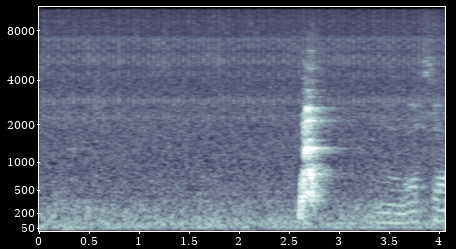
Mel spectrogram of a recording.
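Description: A dog barks once, sharply, about two and a half seconds in.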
